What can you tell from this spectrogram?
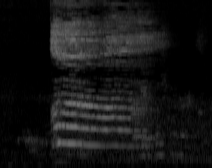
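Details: Newborn's first cry at a home water birth: a sudden, loud, clear cry lasting about a second, then fading; a normal first cry at birth.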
